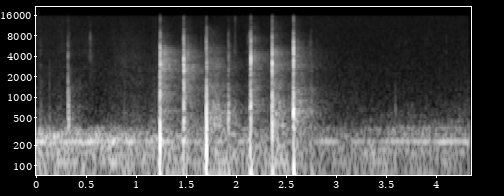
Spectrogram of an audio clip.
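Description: Fingers clicking and tapping on the plastic casing of a BMW ConnectedRide Navigator while working its battery out: about six sharp clicks in quick succession, starting a little over a second in.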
